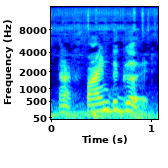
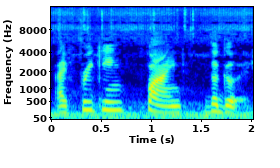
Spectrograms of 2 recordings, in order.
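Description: First: Said in the usual way. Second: "freaking" leaned on, whole line slowed; slow down and punch "freaking"; slow insistent "I freaking find the good"; stress on freaking. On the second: Real, not acted. Emphatic repeat of affirmation.

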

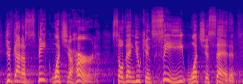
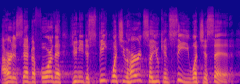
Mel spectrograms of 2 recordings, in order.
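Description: First: Repeated line, the ending what you said drawn out slowly; slower repeat for emphasis. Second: Said in the usual way. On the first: Shown as a demonstration. Preacher repeating to the congregation, slow and emphatic. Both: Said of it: "I'm gonna say that again".

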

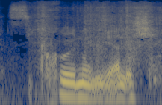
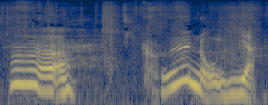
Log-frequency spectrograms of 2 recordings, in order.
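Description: First: Said in the usual way. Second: Very slow stretched Krönung; drawn-out groan. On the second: Real, not acted. Owner exasperated with the hens, slow drawn-out Krönung.

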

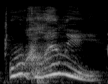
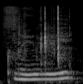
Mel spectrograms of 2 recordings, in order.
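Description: First: Delighted high "Ooh, Glalie!"; thrilled at the card pull; excited. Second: Said in the usual way. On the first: Real, not acted.

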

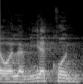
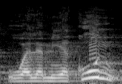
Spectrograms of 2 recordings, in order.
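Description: First: يكن with a quick short u before the final n; short vowel in يكن. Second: يكن said slowly with a long oo, as "yakoon"; long vowel in يكن. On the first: Teacher gives the correct jussive form, short u in يكن. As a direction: keep the u in يكن short, as "yakun". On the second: Teacher offers the uncontracted form for comparison, long oo in يكن. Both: Shown as a demonstration. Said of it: "ولا".

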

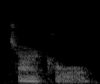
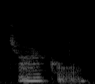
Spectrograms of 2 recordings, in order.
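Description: First: Soft lowered "Charcoal". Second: Said in the usual way. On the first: Shown as a demonstration. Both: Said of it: "final word said".

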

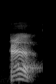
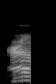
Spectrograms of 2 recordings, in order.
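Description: First: ع as a short, cut-off 'a'; one brief beat on ع; short vowel. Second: ع with a long, held 'aa'; long vowel. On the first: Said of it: "صوت قصير". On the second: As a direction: draw out the vowel of ع. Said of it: "طويل". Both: Shown as a demonstration.

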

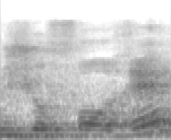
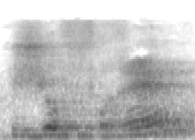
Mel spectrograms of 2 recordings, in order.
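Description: First: "je ferai" with "ferai" in two syllables, fe-rai; full pronunciation. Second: "Je ferai" with "ferai" as one syllable, frai; contracted pronunciation. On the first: Teacher gives the equivalent form, "ferai" fully voiced as fe-rai. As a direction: sound the middle vowel of "ferai", ending on a rise. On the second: Teacher breaks down the example, "ferai" run together as frai. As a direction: drop the middle vowel of "ferai". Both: Shown as a demonstration.

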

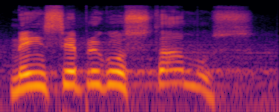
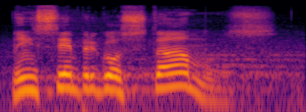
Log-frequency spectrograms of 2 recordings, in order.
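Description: First: Raised pitch on "nem sempre gostamos"; higher-pitched admission. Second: Slow "Nem sempre gostamos", settling down; slower repeated admission. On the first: Preacher admitting dislike of useful things, higher-pitched. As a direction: lift "sempre gostamos" high, then let it fall. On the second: Preacher letting the admission sink in, slowly. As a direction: draw out "gostamos" with a falling end. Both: Real, not acted.

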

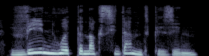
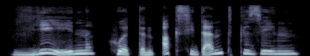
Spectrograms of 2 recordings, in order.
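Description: First: "Wen" as "vehn", no y-glide; native speakers' pronunciation. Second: "Wen" with a y-glide, like "vyehn"; standard pronunciation. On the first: Teacher shows what native speakers say, "Wen" without glide. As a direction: say "Wen" with one pure vowel. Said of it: "hear native speakers saying". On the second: Teacher models the question for learners, "Wen" with glide. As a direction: open the question on a gliding "Wen". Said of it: "You would say". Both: Shown as a demonstration.

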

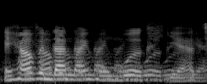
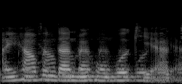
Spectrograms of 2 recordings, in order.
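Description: First: Haven't stressed, read very slowly; slow model reading. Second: Said in the usual way. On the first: Shown as a demonstration. Teacher reading a model sentence for students to repeat, slowly. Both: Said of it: "หัดอ่านตามประโยคเหล่านี้".

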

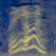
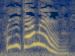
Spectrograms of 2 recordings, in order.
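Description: First: High coaxing pet voice. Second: Even higher, sing-song pet voice. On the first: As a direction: call after the chicken sweetly. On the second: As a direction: coo after it, higher still. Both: Real, not acted. Talking to a chicken.

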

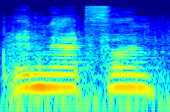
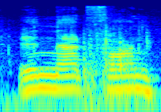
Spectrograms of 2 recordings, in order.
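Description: No difference in how they are said.

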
